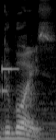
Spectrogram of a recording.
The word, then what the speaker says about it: Dubois: for the night in dubois yes that is how it's pronounced here at this point we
